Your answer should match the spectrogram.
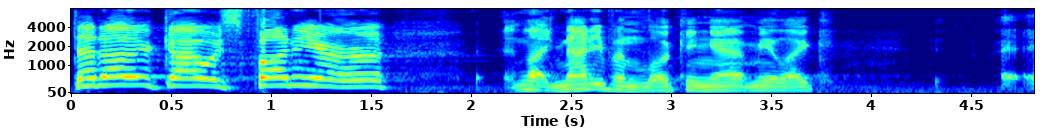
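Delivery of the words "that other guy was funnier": put-on loud drunken yell. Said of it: "just yelling stuff out".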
